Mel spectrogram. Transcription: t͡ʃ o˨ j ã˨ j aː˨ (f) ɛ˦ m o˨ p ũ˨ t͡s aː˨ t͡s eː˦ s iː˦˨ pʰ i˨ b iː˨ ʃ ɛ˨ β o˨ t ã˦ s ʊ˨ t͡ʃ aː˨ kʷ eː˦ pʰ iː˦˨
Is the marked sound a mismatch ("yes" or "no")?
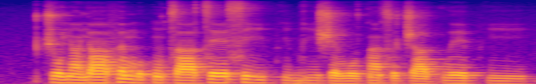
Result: no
